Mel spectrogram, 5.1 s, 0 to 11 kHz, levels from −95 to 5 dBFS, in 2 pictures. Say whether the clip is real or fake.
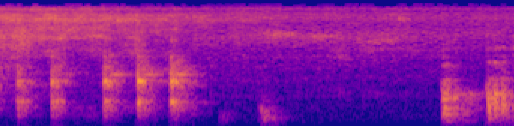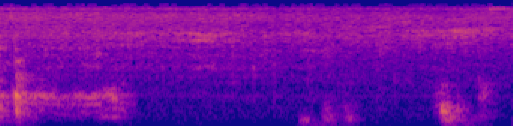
real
